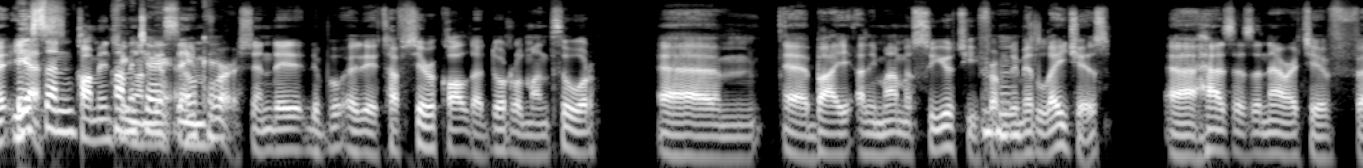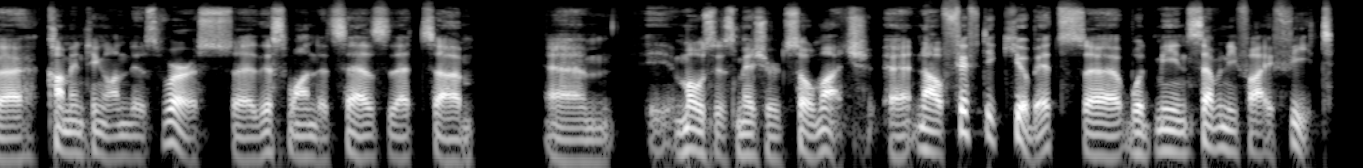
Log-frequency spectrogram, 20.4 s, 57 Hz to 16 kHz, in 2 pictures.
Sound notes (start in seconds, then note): 4.6 foreign language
